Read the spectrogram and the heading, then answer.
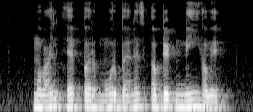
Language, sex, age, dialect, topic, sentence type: Chhattisgarhi, male, 18-24, Northern/Bhandar, banking, statement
